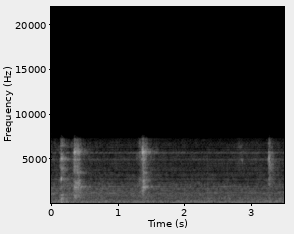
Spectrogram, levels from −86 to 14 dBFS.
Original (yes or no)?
no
